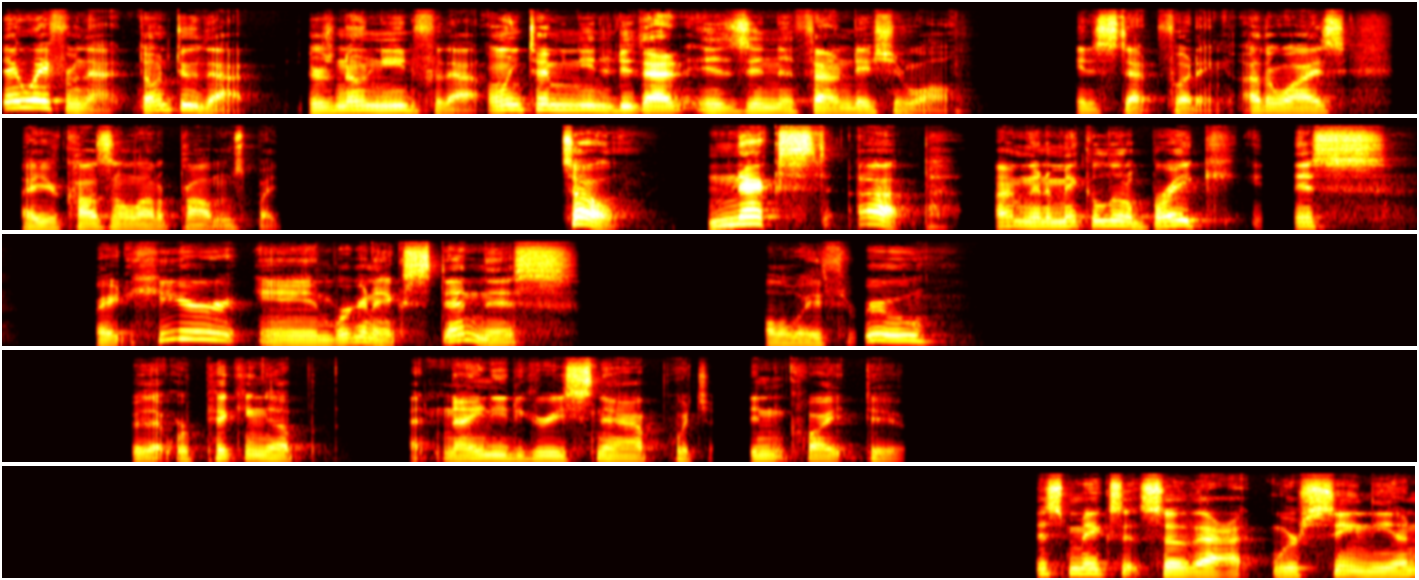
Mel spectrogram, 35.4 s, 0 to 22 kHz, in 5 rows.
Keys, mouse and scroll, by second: 9.5 click, 13.6 click, 15.6-23.0 drag, 25.5 click, 28.5 click, 29.7 click.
